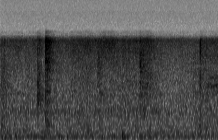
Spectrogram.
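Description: Near silence: faint room tone with two faint clicks, about half a second in and near a second and a half.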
